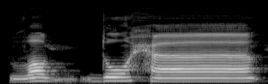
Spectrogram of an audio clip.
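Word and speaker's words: والضحى: کی 11 آیات ہیں۔ والضحیٰ، ضاد مشدد ہے، واو کو ضاد کے ساتھ ملا کے پڑھیں گے، ضاد کو موٹا پڑھنا ہے۔ والضحیٰ، وقف کر دیں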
